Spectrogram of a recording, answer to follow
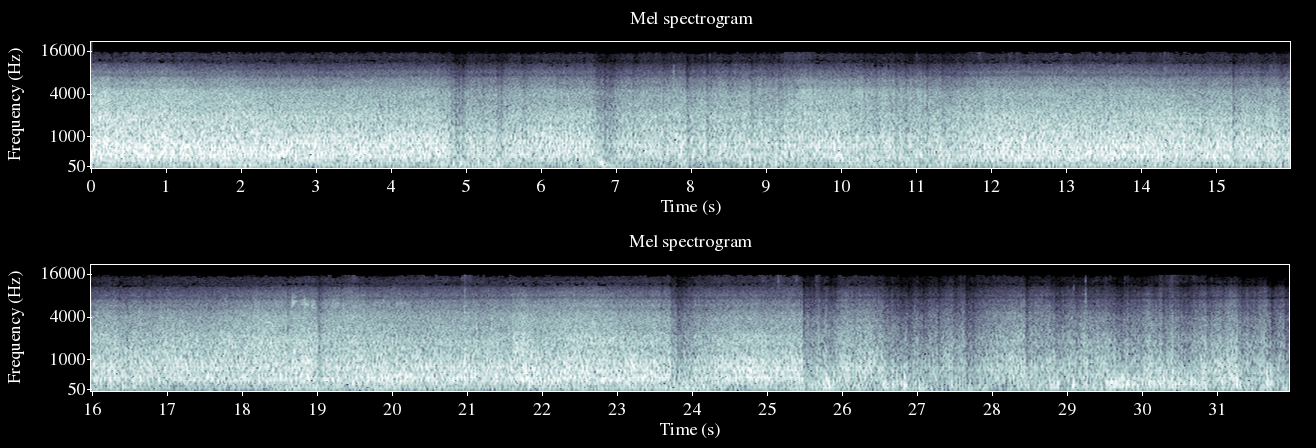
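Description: Ocean surf breaking on a sandy beach: a steady wash of waves that eases briefly a few times, with wind on the microphone.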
